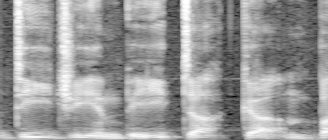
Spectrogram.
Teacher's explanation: the D, G, and B, D, G, and B, are what we call voiced plosives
